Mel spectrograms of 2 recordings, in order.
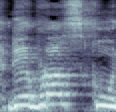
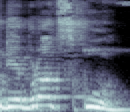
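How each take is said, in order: First: "brought" pushed up high and hard; emphatic first take. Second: Said in the usual way. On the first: Shown as a demonstration. To listeners on colonial schooling, stressing "brought". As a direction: hit "brought" high, then let the repeat fall.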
